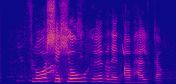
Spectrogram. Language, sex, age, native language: Icelandic, female, 10, Icelandic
